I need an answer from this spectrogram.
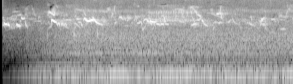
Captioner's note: birds chirping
